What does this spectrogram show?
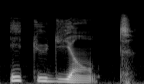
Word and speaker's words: étudiante: Okay, but then for the feminine form, elle est étudiante. Okay, t. Okay, you don't really insist on the e, but you insist quite much on the t.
